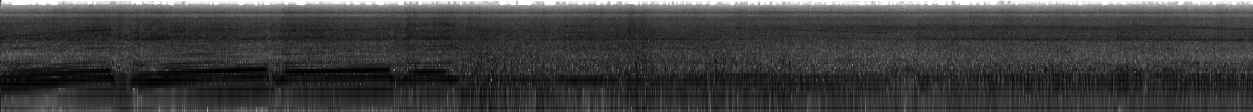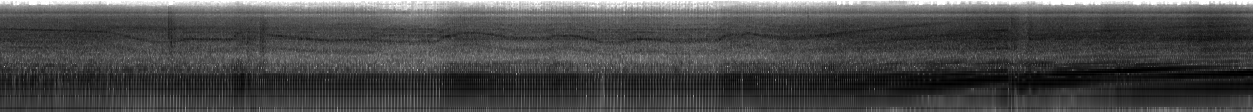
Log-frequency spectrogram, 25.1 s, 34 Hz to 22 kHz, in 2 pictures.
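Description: Yamaha Tracer 9 GT motorcycle engine pulling hard through the gears on a test ride, loud and close, its note climbing and dropping with each shift, with steady wind rush and no talk.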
